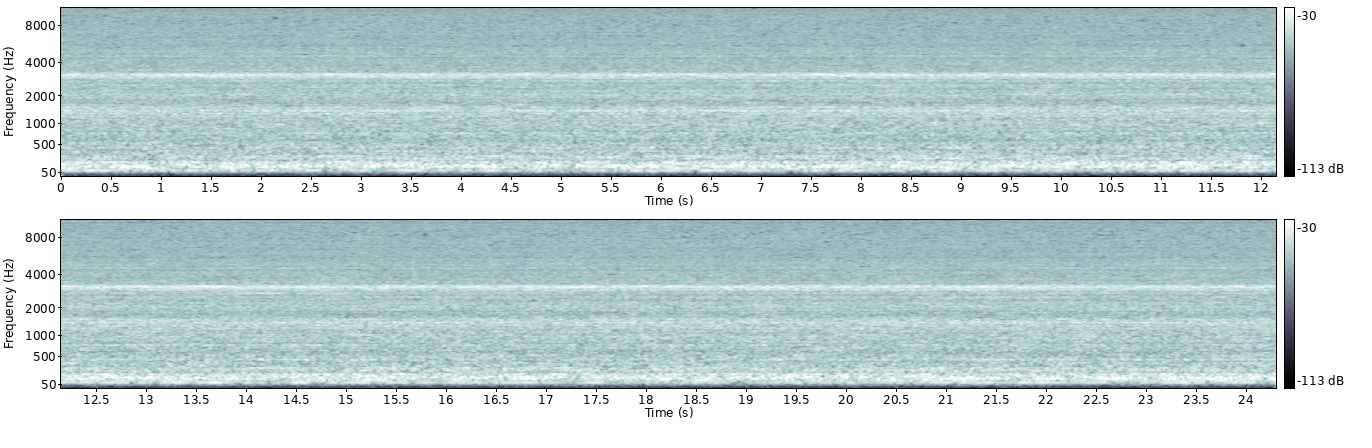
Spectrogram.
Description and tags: room tone night ambience rumble cricket
Very gentle Room tone generated using convulsion reverb
can be used as background and loop able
